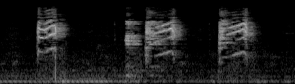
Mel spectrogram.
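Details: Long-tailed shrike song played as a lure for lazy or silent shrikes: three drawn-out, buzzy, harsh squawks roughly a second apart over a low humming background.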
